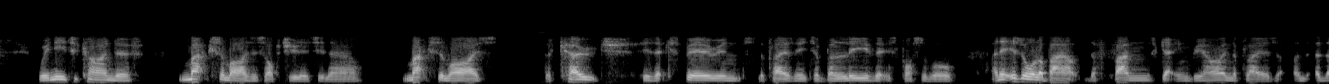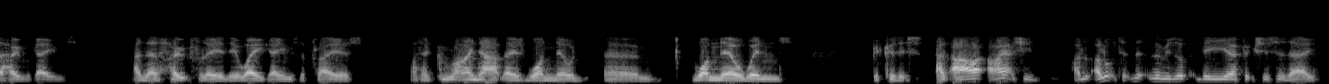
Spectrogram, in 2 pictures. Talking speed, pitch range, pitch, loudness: 150 wpm, 85-105 Hz, 90 Hz, -25 LUFS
